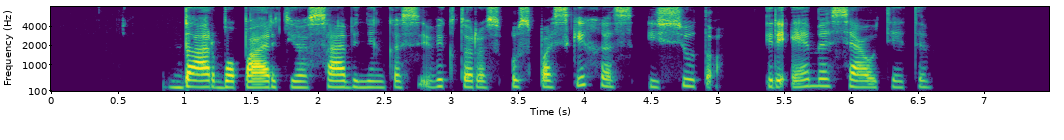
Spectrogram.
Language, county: Lithuanian, Utena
